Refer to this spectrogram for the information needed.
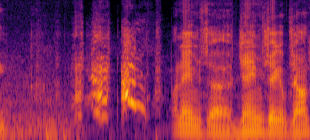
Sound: dog whines

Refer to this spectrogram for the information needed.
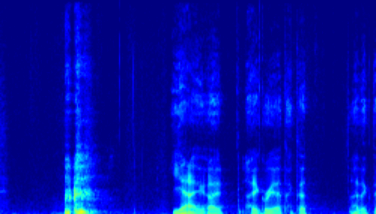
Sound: clears throat

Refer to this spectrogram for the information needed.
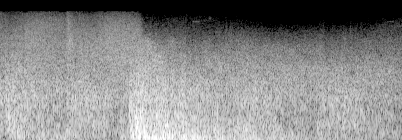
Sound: thunder clapping

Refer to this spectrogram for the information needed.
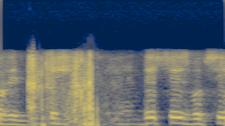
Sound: audio distorts

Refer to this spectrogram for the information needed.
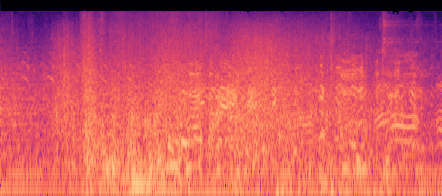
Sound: laughing

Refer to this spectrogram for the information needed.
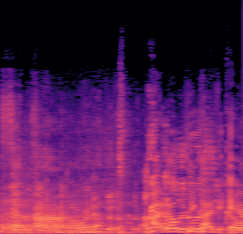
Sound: all laughing

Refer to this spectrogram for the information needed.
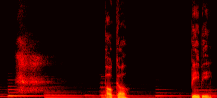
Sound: sighs

